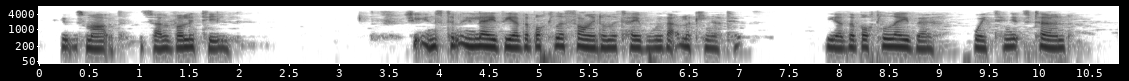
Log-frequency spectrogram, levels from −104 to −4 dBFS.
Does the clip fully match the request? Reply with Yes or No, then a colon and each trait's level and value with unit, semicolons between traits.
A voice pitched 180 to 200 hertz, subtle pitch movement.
Yes: medium, 185 Hz; narrow, 2.1 semitones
